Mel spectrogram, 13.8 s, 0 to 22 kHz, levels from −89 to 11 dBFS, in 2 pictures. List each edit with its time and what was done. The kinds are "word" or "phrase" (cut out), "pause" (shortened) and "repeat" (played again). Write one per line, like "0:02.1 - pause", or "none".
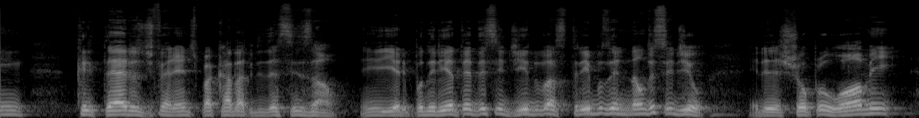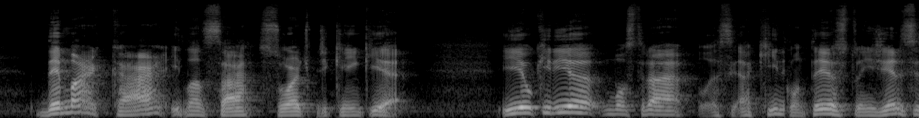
0:01.9 - word
0:08.2 - word
0:09.3 - word
0:12.8 - word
